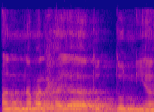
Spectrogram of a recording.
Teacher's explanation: الدنیا میں ادغام شمسی ہو رہا ہے جو الف لام نہیں پڑھا جا رہا، اس لیے دال مشدد ہوئی ہے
